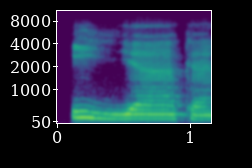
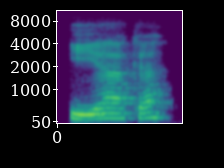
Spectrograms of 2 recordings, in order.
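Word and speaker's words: إياك: Iyyaka na'budu. Iyyaka na'budu. Iyaka is incorrect.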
